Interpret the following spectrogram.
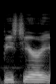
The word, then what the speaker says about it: bestiary: By the way, I am using the pronunciation of bestiary, even though I am aware that it technically reads as bestiary, but I think we all agree that bestiary is the proper way to pronounce this word.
